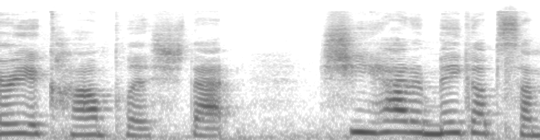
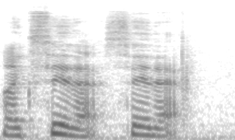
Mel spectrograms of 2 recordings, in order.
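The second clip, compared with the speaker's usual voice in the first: plain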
